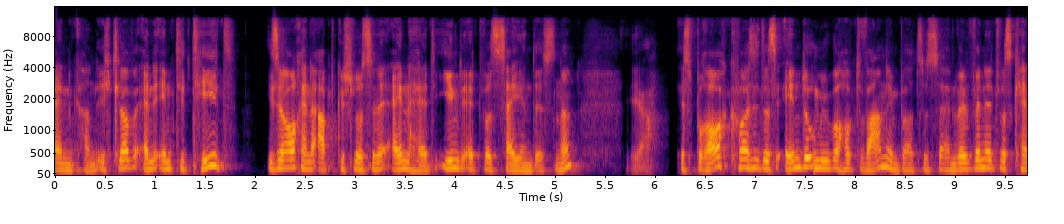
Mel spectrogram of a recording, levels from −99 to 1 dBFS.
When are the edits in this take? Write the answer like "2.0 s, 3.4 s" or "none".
6.2 s, 7.6 s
